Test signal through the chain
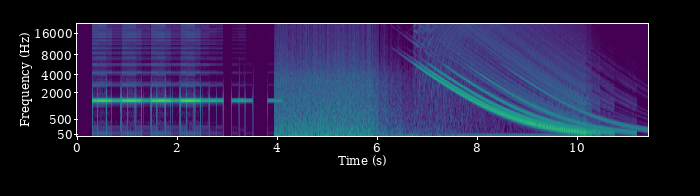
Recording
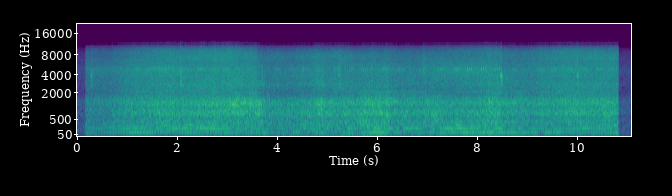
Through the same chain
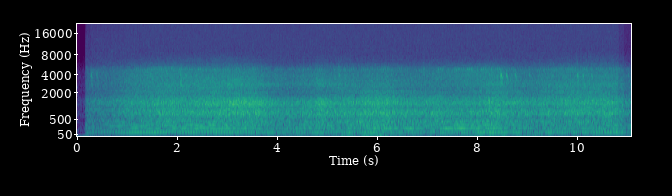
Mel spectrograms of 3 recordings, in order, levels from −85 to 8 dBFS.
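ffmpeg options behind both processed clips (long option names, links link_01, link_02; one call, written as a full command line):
ffmpeg -i in.wav -filter_complex "[0:a]lowpass=frequency=4200:width=0.5412,lowpass=frequency=4200:width=1.3066,acrusher=bits=7:dc=4:mix=0:aa=0.000001,asplit=2[link_01][link_02];[link_02]aecho=0:1:110|286|567.6|1018|1739:0.631|0.398|0.251|0.158|0.1[link_03];[link_01][link_03]amix=inputs=2:normalize=0,volume=-4dB" out.wav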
